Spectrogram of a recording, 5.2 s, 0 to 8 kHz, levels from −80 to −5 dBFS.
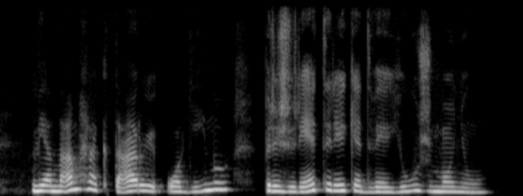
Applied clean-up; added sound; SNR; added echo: none; none; none; none.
